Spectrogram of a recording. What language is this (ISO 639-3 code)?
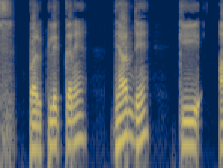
hin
